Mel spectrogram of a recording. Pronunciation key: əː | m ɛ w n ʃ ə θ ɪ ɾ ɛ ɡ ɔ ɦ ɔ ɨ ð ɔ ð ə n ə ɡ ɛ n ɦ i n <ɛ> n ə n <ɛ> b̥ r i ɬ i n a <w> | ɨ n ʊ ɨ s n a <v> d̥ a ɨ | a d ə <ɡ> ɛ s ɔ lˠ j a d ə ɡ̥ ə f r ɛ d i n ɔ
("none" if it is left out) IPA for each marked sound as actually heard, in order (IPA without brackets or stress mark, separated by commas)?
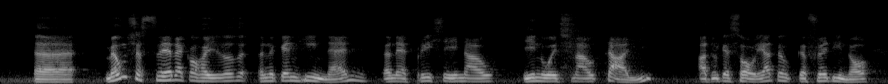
ɛ, ɛ, w, w, ɡ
